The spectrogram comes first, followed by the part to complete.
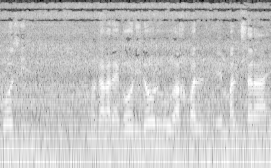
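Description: Steady road-traffic rumble, with a truck going by close up, under someone talking in the second half.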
